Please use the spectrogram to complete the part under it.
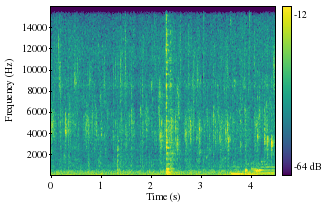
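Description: Apple fritters fry in hot oil on a large stove burner, a soft steady sizzle with occasional clinks and stirring sounds as the pieces are moved around, fairly quiet overall.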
